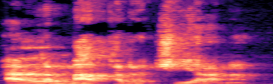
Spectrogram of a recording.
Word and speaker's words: all'Amatriciana: We are making Bucatini alla matriciana, or alla matriciana is a more concise pronunciation.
